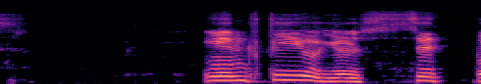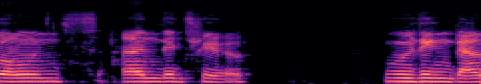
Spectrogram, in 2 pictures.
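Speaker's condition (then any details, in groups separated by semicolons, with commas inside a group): Cerebral palsy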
